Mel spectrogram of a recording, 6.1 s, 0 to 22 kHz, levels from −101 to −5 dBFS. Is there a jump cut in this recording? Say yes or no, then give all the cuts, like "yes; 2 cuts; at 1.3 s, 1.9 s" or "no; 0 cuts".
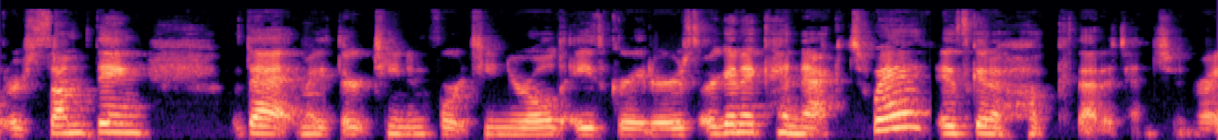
yes; 2 cuts; at 1.5 s, 4.6 s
